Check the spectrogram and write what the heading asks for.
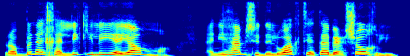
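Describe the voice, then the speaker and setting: A woman's voice: high voice, fast, dry recording, clean studio sound, close to an everyday voice. Woman doing a brooding landlord. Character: stern brooding young Upper Egyptian landowner man.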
